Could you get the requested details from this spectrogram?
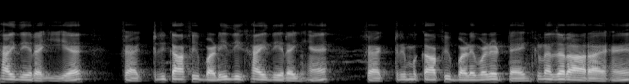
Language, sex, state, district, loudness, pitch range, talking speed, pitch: Hindi, male, Maharashtra, Nagpur, -20 LUFS, 105-125 Hz, 200 wpm, 115 Hz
